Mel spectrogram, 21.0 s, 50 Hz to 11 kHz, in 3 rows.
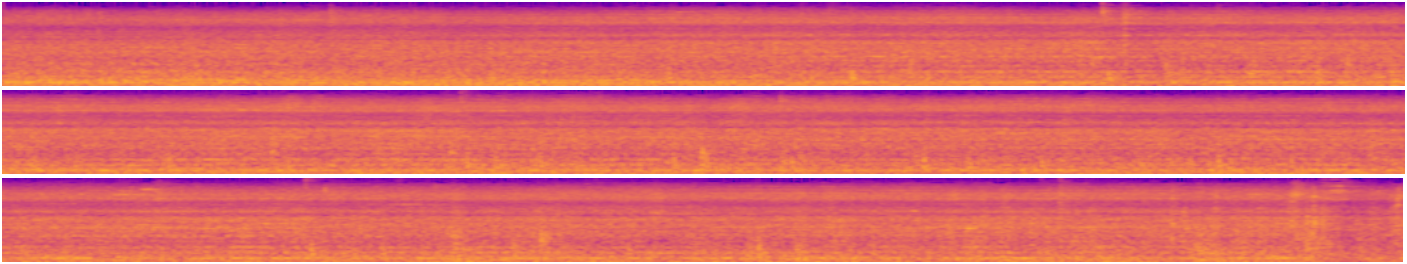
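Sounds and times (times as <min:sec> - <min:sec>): steel wheels rumbling on rails: 0:00.0 - 0:21.0.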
